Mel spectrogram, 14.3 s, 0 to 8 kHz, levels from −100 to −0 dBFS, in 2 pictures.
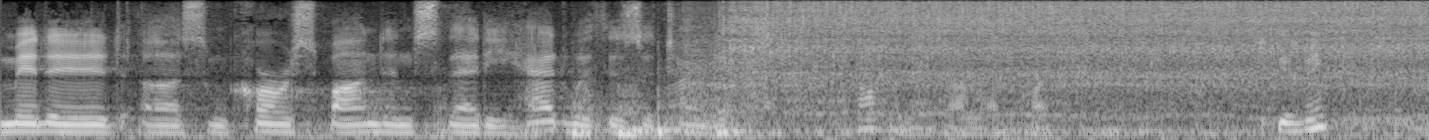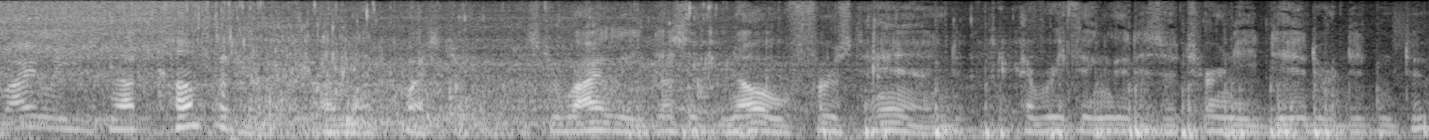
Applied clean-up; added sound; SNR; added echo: none; Sink (filling or washing) / Water tap, faucet; 2 dB; none.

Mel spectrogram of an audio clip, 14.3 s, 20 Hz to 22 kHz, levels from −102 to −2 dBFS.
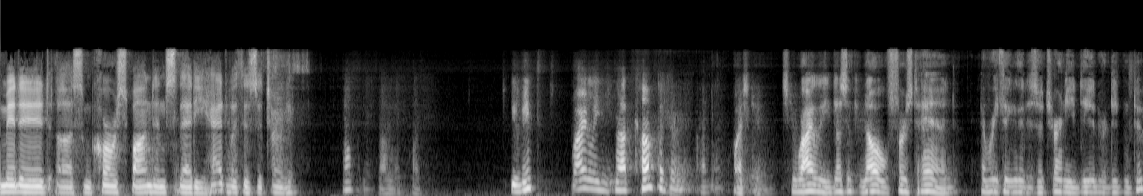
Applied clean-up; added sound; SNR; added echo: neural mask model DeepFilterNet 3.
